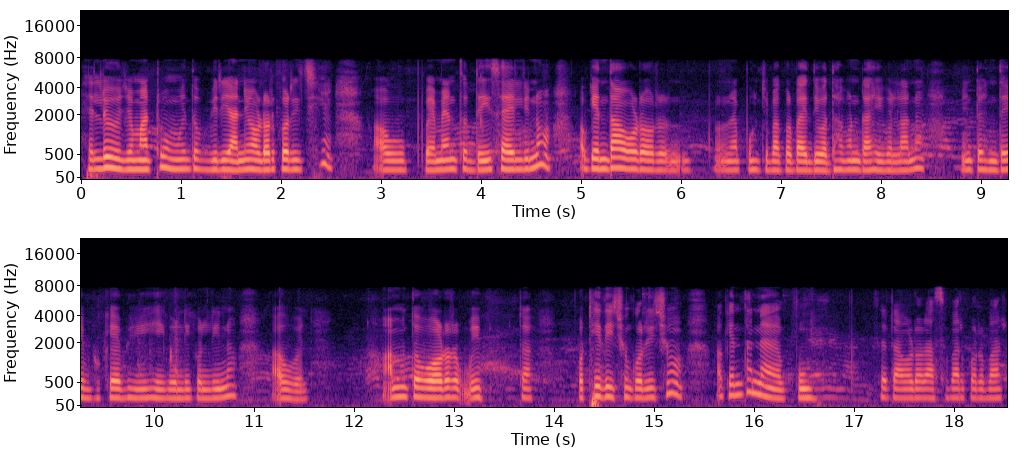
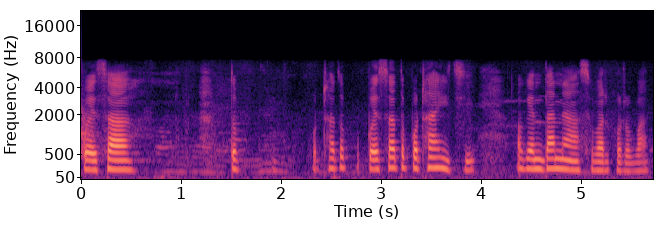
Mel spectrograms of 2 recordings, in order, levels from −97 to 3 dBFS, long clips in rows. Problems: constant background noise, continuous background conversations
